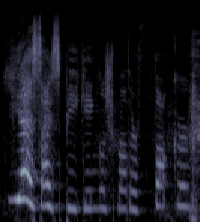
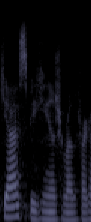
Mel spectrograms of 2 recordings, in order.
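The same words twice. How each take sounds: First: Put-on high, loud, cussing comeback to the kid; loud retort. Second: Said in the usual way. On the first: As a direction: snap it back at him, loud and high. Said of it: "And I was like". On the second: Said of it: "I was like".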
